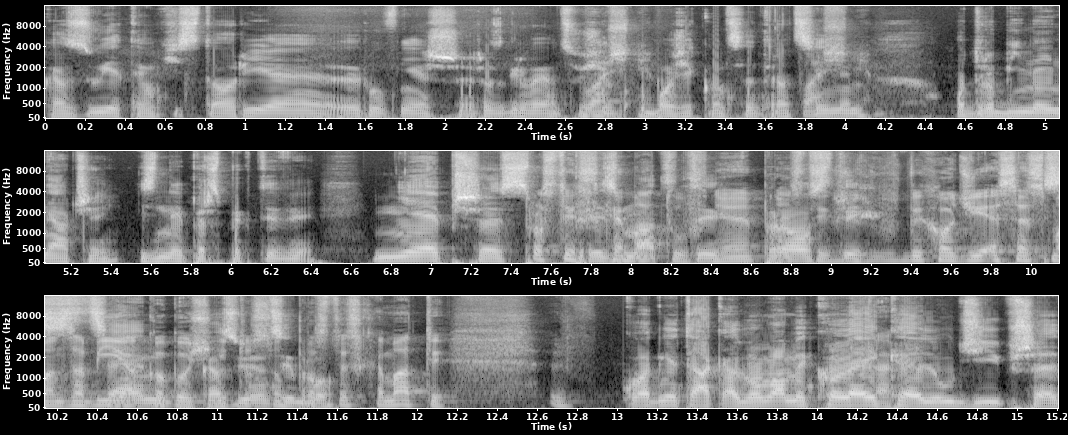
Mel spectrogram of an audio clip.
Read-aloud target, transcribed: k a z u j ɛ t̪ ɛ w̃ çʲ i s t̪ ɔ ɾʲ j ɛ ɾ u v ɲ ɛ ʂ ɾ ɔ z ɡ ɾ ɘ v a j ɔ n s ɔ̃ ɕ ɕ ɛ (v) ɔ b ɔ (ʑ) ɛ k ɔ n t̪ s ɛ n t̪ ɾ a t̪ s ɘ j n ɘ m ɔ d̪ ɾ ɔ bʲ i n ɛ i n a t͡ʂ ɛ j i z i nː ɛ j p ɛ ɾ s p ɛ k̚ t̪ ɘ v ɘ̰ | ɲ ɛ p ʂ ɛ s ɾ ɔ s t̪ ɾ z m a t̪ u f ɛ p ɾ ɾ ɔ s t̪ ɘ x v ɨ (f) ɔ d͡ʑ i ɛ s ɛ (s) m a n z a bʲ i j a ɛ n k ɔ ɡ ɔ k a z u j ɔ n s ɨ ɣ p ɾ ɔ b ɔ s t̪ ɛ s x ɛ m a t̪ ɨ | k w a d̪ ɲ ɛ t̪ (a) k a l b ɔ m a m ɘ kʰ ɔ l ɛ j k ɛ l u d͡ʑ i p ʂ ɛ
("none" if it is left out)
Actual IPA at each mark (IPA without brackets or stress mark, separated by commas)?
v, ʑ, x, s, a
